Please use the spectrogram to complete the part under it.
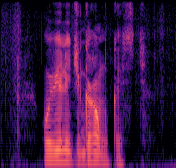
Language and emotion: Russian, neutral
